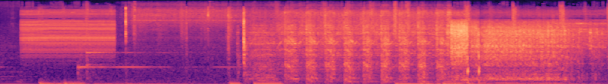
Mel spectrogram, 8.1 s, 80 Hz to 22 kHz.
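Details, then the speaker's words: 1982 Porsche 924 Turbo after about two years stored, clutch in, fuel pump primed: starter turns the engine over slowly in uneven pulses, about three a second, and it never fires. Owner thinks there's no fuel in it. "Turn over really slow. Come on. [Music] [Music] I don't think there's any fuel in this."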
